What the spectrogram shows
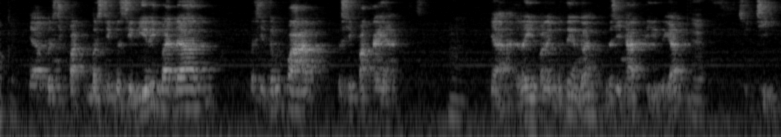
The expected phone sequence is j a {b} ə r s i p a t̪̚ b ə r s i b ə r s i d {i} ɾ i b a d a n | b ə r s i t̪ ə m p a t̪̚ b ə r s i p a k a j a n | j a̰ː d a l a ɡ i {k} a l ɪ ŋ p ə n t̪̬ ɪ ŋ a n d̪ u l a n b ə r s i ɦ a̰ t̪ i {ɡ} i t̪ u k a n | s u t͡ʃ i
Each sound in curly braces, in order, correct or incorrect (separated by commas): correct, correct, incorrect, correct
